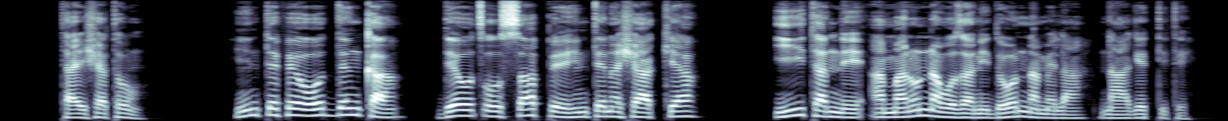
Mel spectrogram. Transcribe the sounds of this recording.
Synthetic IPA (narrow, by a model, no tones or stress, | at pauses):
t̪ɐɪʃɐt̪oː | hɪnt̪ːɛfɛoːd̪ːɛŋkːɐ | d̪ɛʔɔt͡sʼo̞ːsːaːpːɛhɪnt̪ːɛnɐʃaːkːɪja | iːt̪ɐnːɛʔɐmːɐnɔnːɐwɔzɐnɪd̪o̞ːnːɐmɛlɐnaːɡɛt̪ːɪt̪ɛ̰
